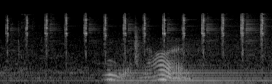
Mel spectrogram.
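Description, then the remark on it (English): A quiz countdown clock set to 60 seconds ticks in a steady, quick rhythm during a Halloween Scary Movie Week quiz, about a dozen crisp clicks, with a short vocal sound rising over the ticking midway through. “60 seconds on the clock.”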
